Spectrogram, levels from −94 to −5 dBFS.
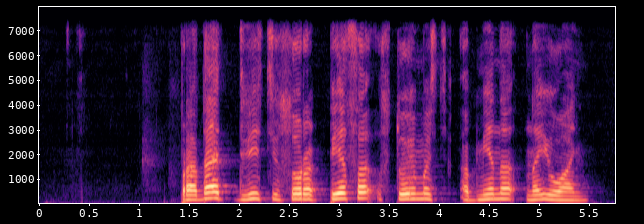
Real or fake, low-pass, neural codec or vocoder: fake; 7.2 kHz; vocoder, 44.1 kHz, 128 mel bands, Pupu-Vocoder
